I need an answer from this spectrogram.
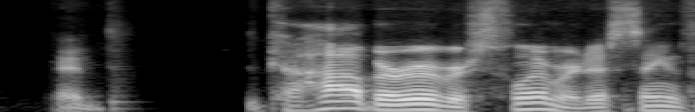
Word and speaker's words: Cahaba: Is that how you pronounce that? Cahaba? That is Cahaba.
